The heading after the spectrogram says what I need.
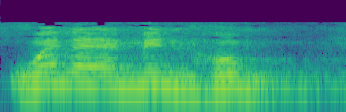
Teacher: منهم النون هنا بعدها هاء، والهاء من حروف الإظهار برضو ما تغنش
